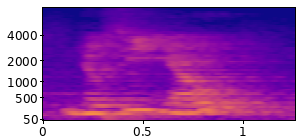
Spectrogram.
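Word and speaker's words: יאשיהו: Que en hebreo se dice Yosí Yaú, o sea, sí, Yaú, al final tiene que ser así, porque si no, los que somos nativos de allá, la pronunciación no podemos confundir.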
